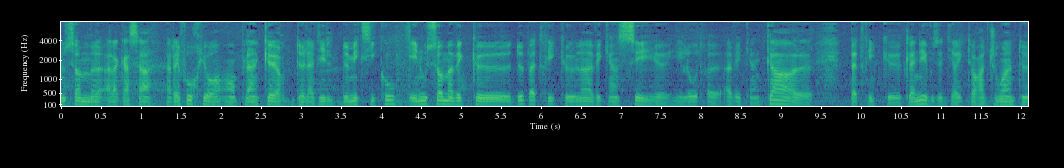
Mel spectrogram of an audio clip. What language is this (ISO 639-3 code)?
fra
